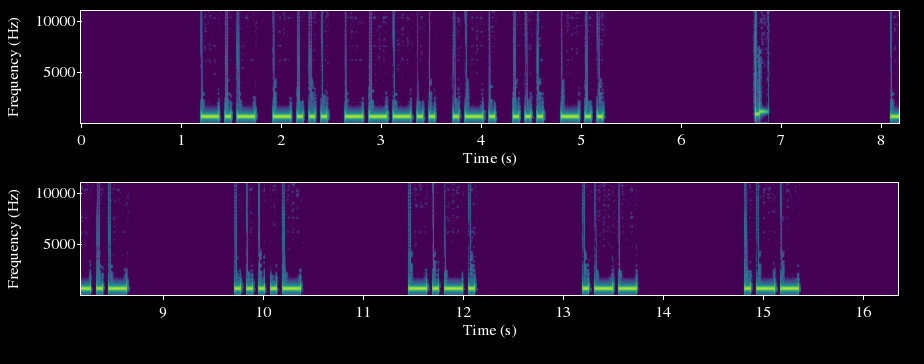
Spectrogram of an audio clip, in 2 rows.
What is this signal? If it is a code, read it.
Morse code, heard as a keyed tone, about 21 wpm, spaced as for 11 wpm, 700 Hz. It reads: KB8RSD K4CWW
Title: USA Call Signs - 6x Character Spacing - 20wpm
